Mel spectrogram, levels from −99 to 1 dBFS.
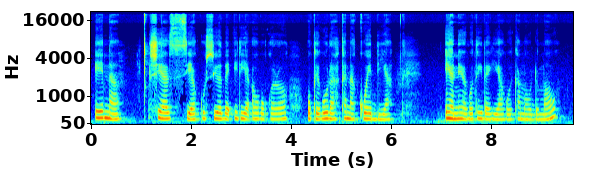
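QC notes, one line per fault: Nothing to flag here; no faults turn up anywhere in the speech.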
